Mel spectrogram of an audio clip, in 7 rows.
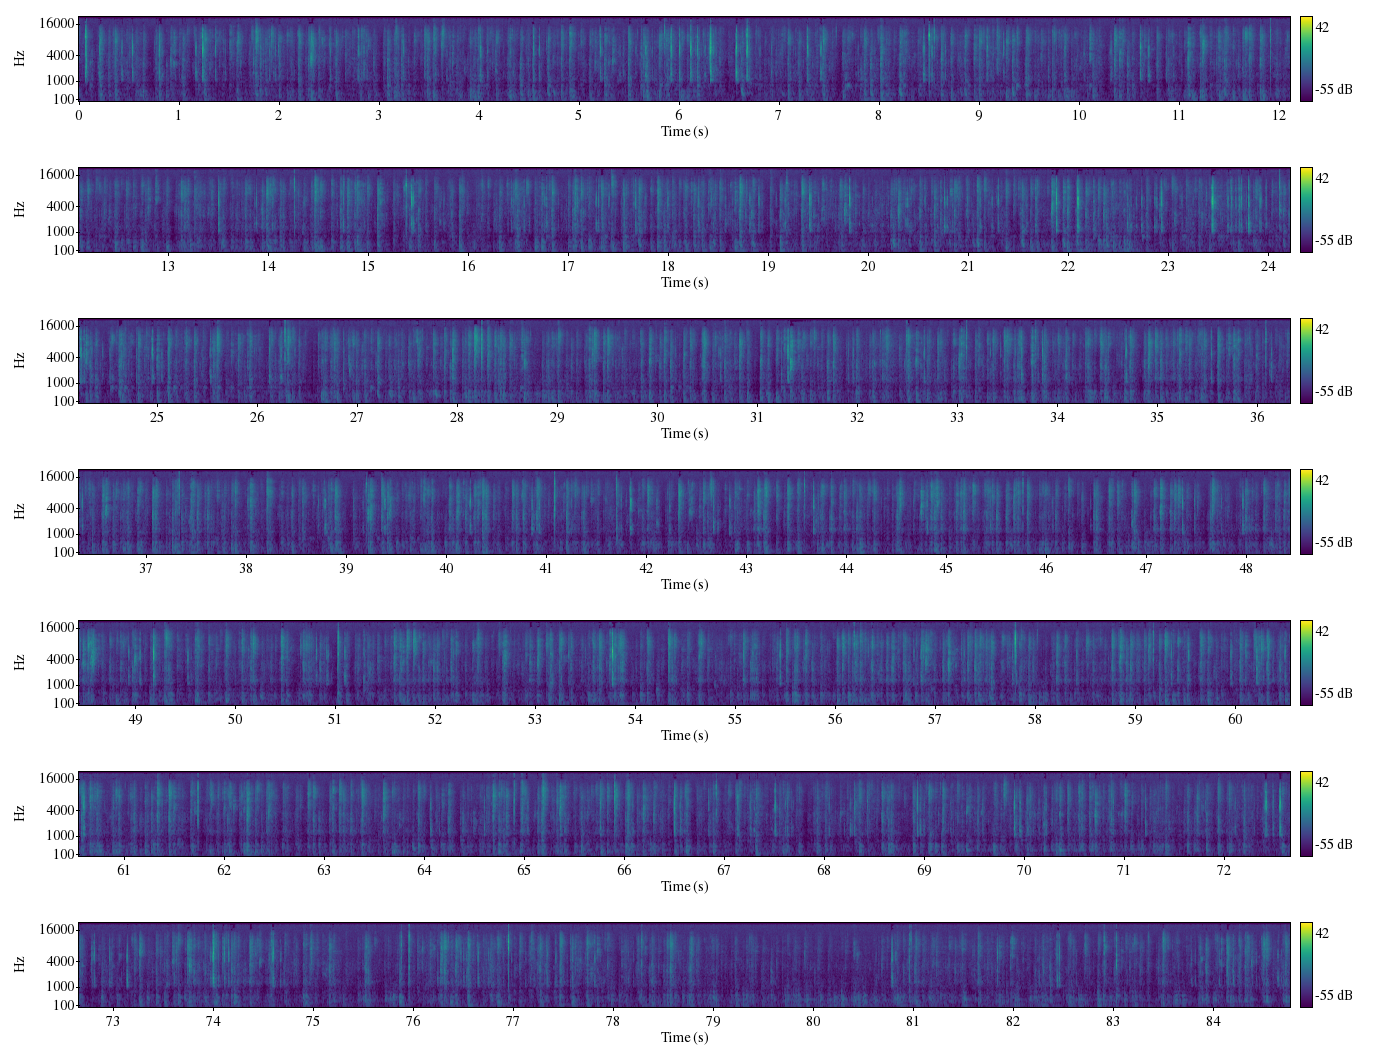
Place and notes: berlin, friedelstraße: hinterhof - the city, the country & me: backyard
melt water dripping from the roof
the city, the country & me: january 28, 2013
Berlin, Deutschland, European Union, 28 January 2013, 01:41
